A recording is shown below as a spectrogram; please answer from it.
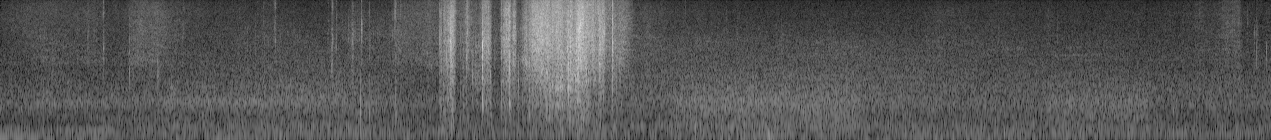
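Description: A faint, steady low hum with a short, loud burst of rustling and crackling about four and a half seconds in, lasting under two seconds.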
